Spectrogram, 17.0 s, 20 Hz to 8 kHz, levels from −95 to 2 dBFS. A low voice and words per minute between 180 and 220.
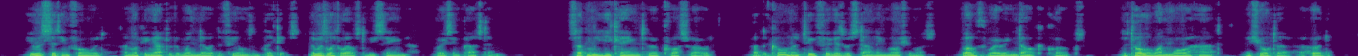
Yes: very low, 95 Hz; average, 185 wpm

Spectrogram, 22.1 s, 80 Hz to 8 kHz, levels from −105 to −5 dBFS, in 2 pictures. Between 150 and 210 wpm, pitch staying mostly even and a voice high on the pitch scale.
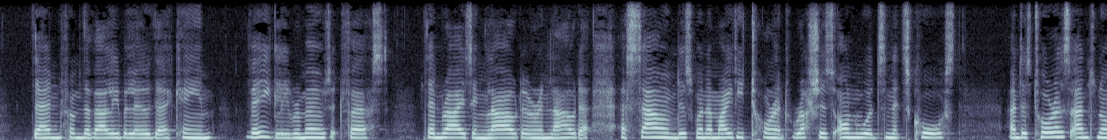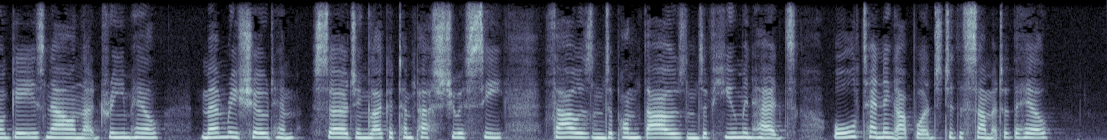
Yes: average, 165 wpm; narrow, 1.2 semitones; high, 240 Hz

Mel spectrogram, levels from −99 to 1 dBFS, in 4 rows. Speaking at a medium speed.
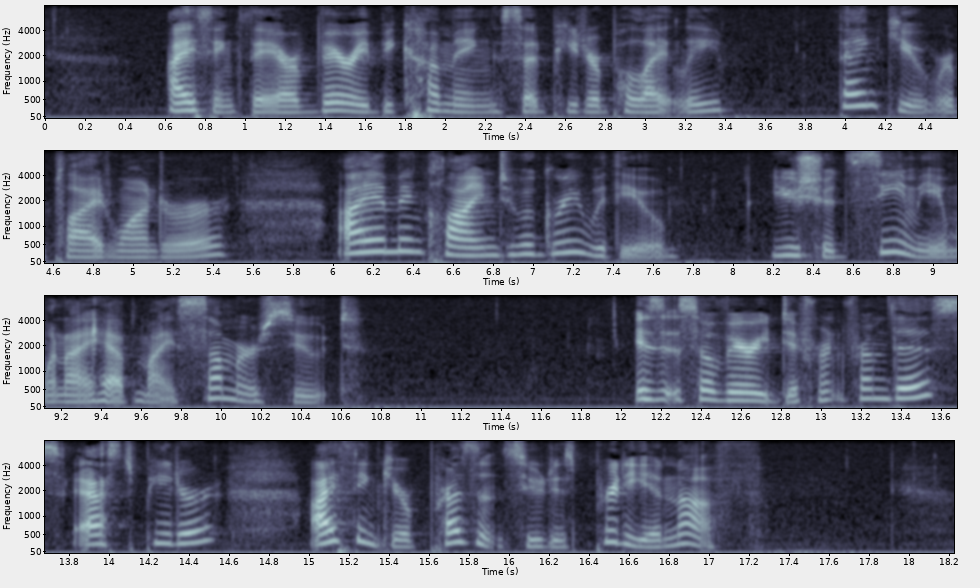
Yes: average, 155 wpm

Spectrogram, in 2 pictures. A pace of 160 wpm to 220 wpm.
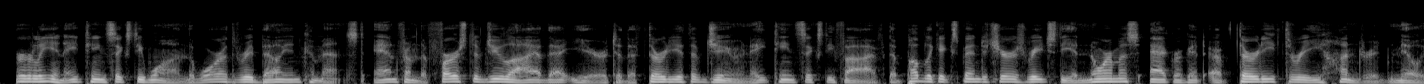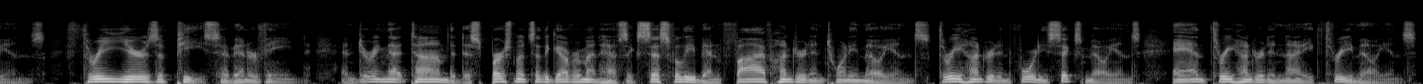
No: average, 150 wpm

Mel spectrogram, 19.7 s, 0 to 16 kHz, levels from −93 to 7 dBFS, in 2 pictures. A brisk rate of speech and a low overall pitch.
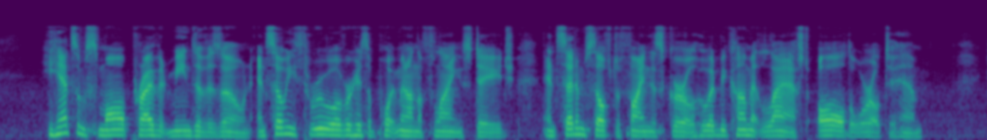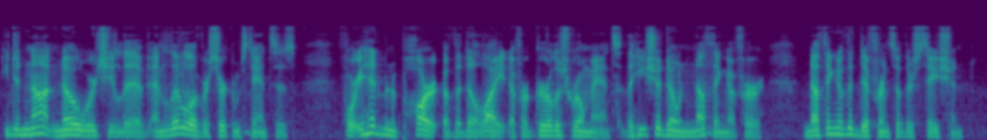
Yes: fast, 230 wpm; low, 125 Hz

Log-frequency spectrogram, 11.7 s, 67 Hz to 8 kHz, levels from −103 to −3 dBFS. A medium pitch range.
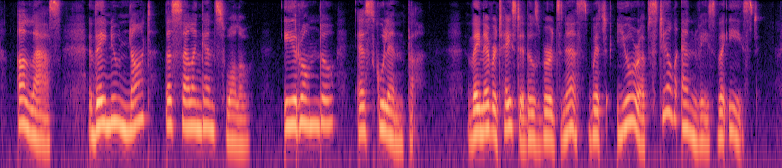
No: wide, 6.0 semitones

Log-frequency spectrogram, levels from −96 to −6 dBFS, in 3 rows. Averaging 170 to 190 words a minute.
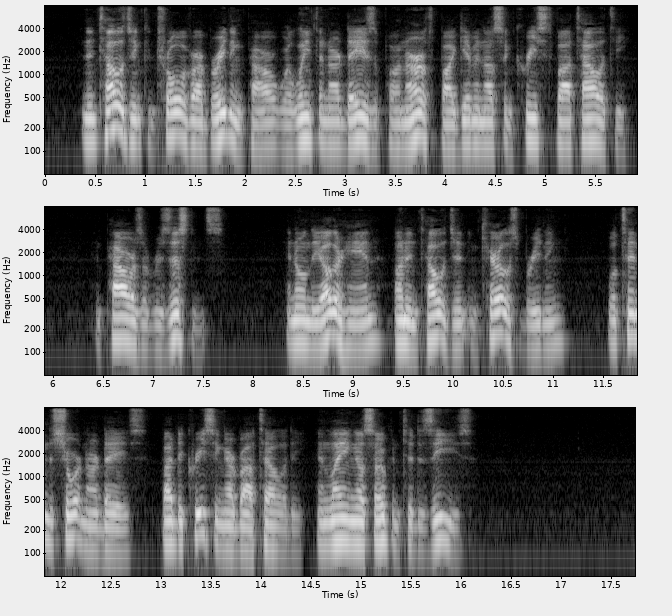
No: average, 160 wpm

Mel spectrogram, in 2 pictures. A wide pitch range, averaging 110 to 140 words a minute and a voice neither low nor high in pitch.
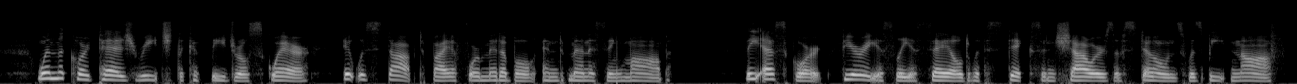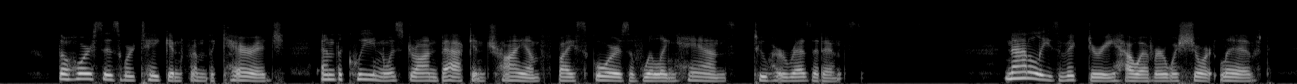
No: average, 2.9 semitones; slow, 135 wpm; medium, 175 Hz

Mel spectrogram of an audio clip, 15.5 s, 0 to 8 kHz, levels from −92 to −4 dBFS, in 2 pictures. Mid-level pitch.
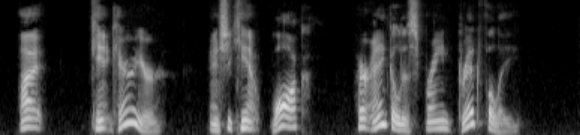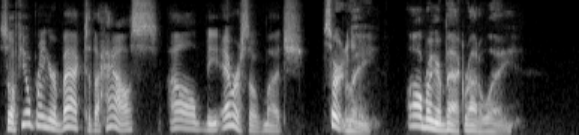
Yes: medium, 155 Hz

